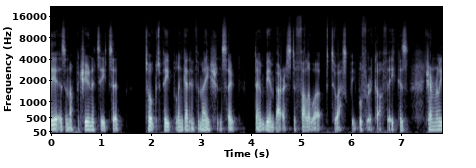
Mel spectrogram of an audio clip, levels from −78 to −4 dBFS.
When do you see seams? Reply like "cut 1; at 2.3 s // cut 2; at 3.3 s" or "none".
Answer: none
